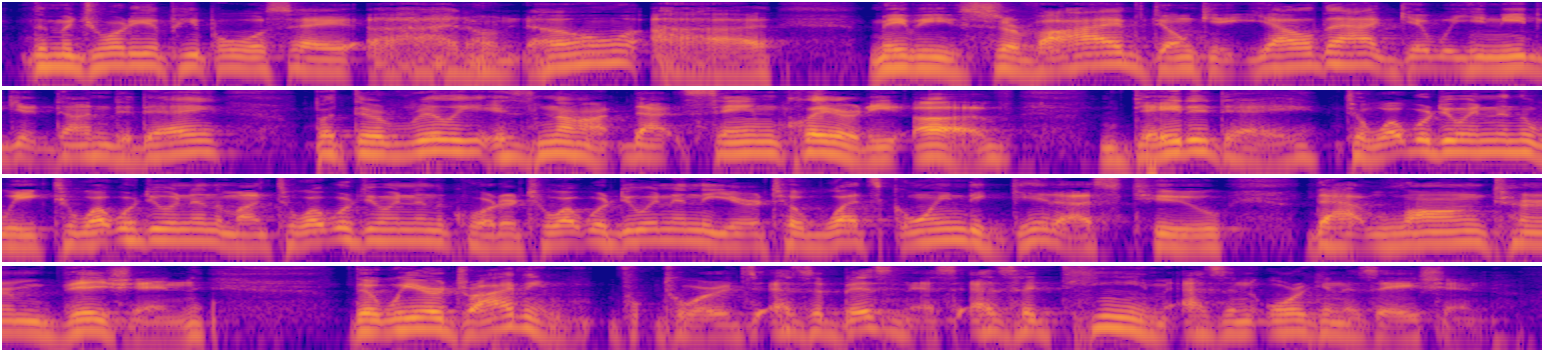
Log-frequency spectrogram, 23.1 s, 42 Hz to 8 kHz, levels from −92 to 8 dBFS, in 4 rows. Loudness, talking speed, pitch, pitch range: -24 LUFS, 235 wpm, 140 Hz, 125-160 Hz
